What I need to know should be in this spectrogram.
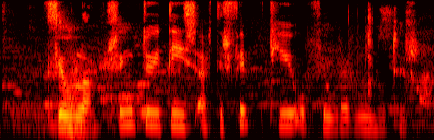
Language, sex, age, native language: Icelandic, female, 14, Icelandic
